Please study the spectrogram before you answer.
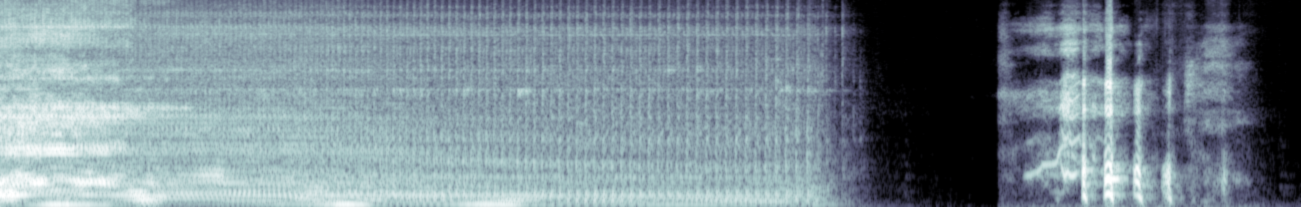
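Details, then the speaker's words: Johnson Seahorse two-stroke outboard after refitting the carburetor, running at no choke and almost full throttle: steady, fairly quiet putter for about six seconds before stopping; normal healthy running. "it sounds great it's actually really quiet"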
